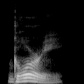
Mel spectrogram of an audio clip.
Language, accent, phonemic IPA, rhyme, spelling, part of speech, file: English, US, /ˈɡɔɹ.i/, -ɔːɹi, gory, adjective, En-us-gory.ogg
- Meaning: 1. Covered with blood; very bloody 2. Scandalous, and often unpleasant 3. Excessively detailed, often boringly so 4. Bloody; pesky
